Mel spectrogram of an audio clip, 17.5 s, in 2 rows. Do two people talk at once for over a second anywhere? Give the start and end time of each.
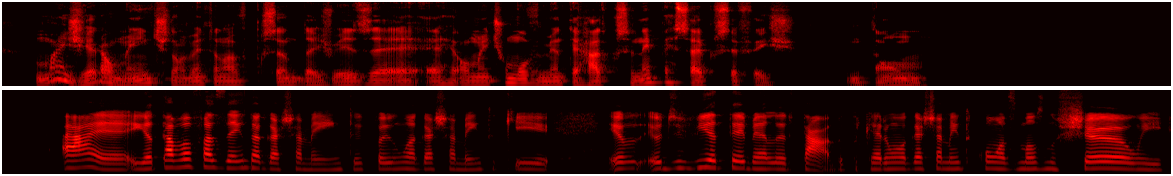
none

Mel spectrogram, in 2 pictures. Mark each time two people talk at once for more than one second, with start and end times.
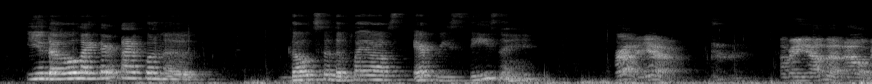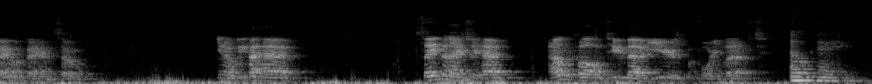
none

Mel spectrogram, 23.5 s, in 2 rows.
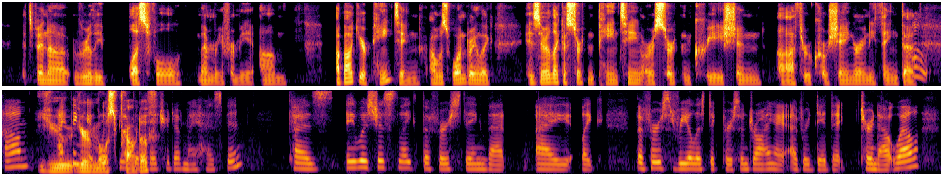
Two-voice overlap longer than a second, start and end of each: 12.4-13.7

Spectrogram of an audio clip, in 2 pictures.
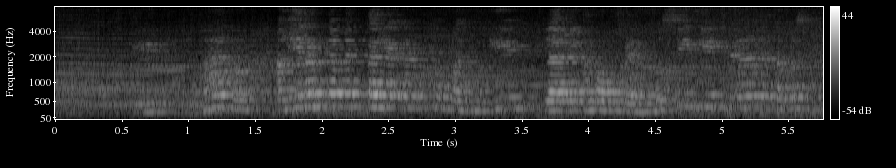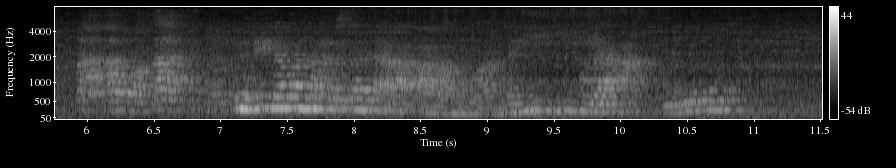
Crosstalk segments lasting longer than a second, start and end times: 7.1-8.5

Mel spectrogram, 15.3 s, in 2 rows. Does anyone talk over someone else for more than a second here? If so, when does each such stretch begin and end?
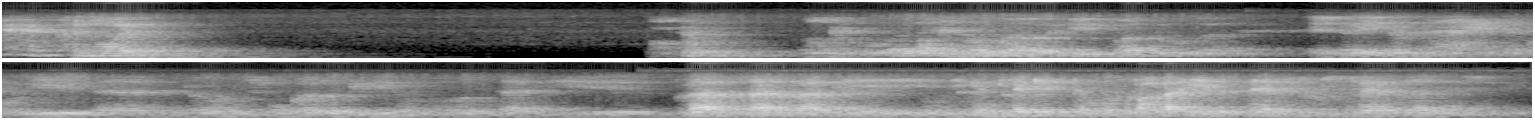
11.0-14.7

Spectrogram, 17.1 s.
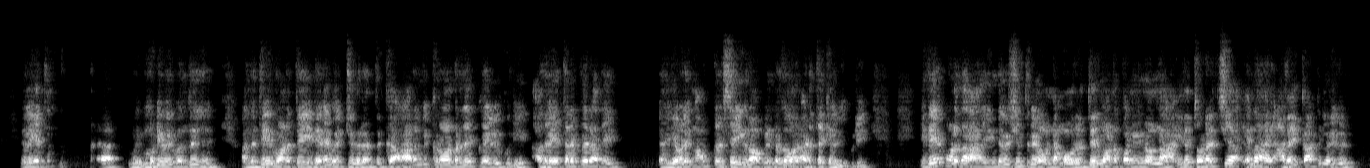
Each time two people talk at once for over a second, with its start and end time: none

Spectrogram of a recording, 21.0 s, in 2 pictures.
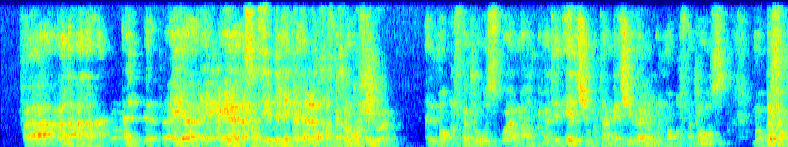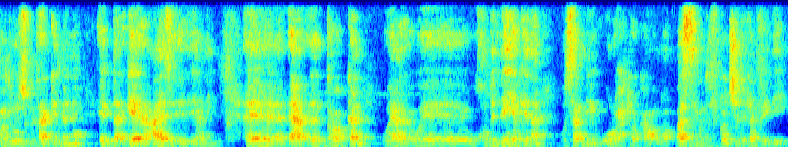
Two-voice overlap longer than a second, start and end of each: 2.3-5.0

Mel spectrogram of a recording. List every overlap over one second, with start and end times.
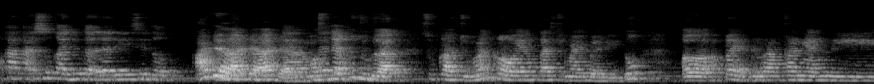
2.1-3.5

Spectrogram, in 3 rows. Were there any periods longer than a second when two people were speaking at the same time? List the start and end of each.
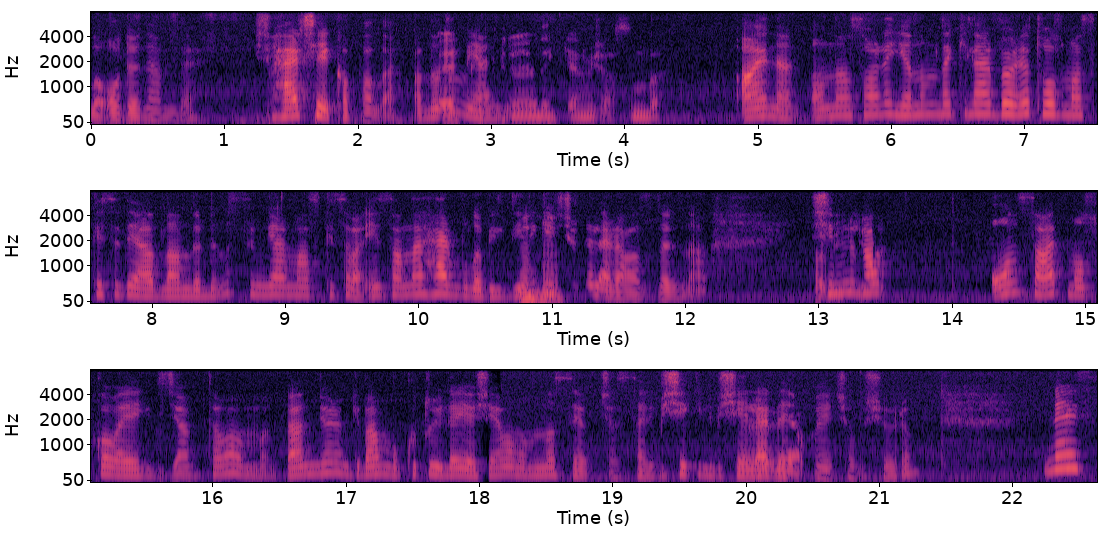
none

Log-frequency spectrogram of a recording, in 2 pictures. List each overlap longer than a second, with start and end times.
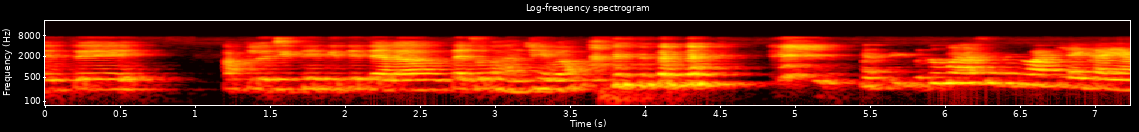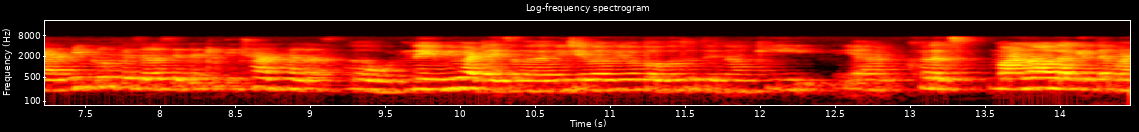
none

